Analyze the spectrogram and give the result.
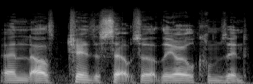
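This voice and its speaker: A man with a fairly low voice and a sore, croaky throat, talking through his game. He chats casually as he explains each step, with plenty of ums and asides. He speaks into a desktop mic as he records his screen. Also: moderate pace, fairly bright tone, no echo. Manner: chatty, explains step by step with fillers. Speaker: gaming channel host.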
